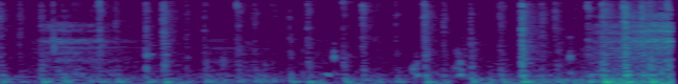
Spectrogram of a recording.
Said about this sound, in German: Auch mal gerade tippen ja, hier in den Chat.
